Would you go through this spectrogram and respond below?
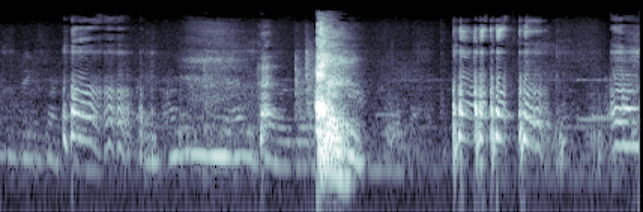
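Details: Single loud, sharp sneeze, with an infant laughing and babbling before and after; sneeze.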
